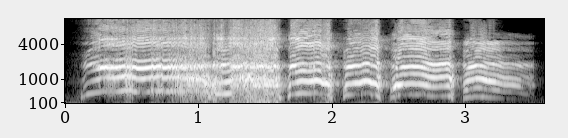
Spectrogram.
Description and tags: crazy crying
WARNING: LOUD
crying from frustration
